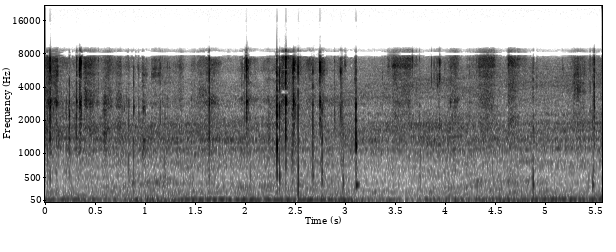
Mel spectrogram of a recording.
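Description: Car engine idling, heard from inside the cabin as a steady low rumble, with scattered light clicks and rustles close to the microphone.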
